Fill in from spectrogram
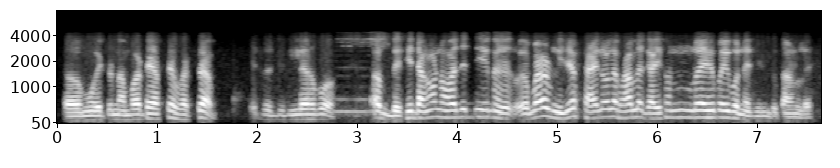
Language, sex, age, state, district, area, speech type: Assamese, male, 45-60, Assam, Charaideo, urban, conversation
